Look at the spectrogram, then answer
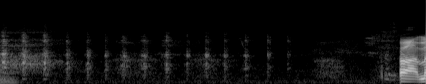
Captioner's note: laughing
